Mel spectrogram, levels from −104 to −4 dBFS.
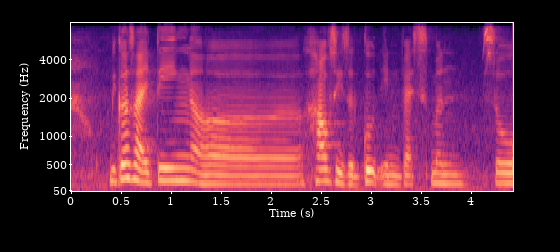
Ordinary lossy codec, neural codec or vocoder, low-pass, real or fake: none; none; 7.2 kHz; real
